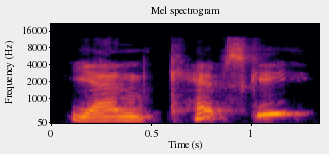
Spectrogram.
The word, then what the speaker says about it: Jan Kepski: FPL Yan yeah that's response I'll let you pronounce this Yan kepsky yeah that's my name yeah hello I'm very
